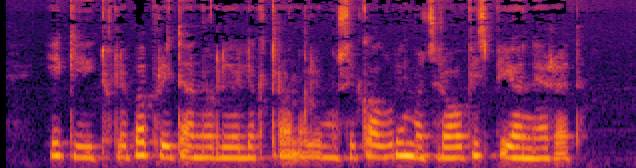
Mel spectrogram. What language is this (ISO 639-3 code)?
kat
